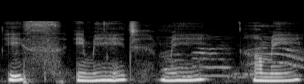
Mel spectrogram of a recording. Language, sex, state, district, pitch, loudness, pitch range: Hindi, female, Madhya Pradesh, Bhopal, 195 Hz, -16 LUFS, 180-215 Hz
